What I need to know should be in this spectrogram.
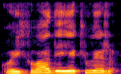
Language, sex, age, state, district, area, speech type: Maithili, male, 18-30, Bihar, Darbhanga, rural, spontaneous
